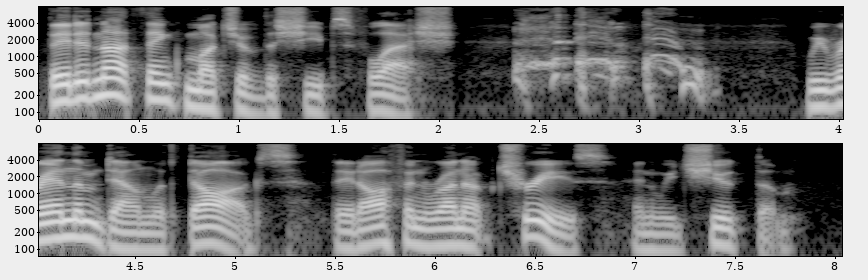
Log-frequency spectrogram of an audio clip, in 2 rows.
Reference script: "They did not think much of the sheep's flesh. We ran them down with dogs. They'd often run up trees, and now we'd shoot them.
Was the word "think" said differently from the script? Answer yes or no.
no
